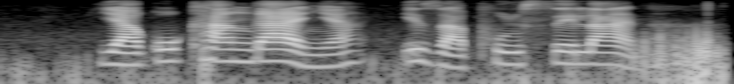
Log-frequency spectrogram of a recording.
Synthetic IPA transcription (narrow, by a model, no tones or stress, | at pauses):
jak̬ʼukʰaŋkʼaɲa | izapʰusɛlaːna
